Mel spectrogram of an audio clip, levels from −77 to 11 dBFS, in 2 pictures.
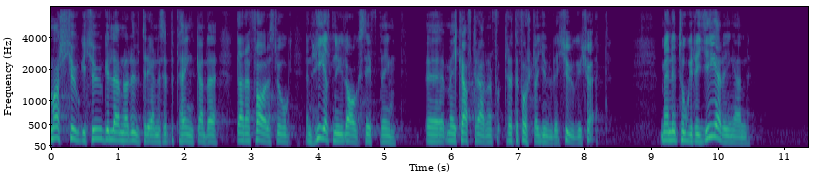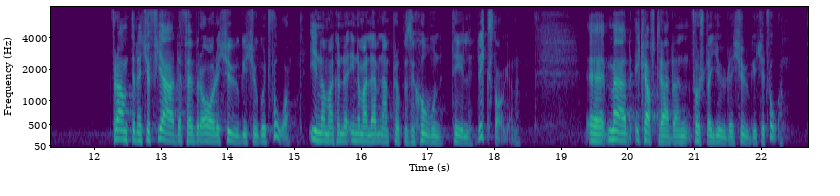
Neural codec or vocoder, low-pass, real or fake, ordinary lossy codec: vocoder, 22.05 kHz, 80 mel bands, Vocos; 7.2 kHz; fake; none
